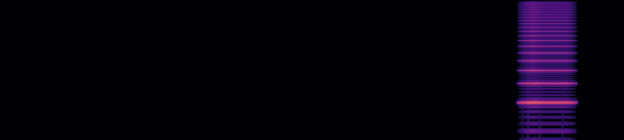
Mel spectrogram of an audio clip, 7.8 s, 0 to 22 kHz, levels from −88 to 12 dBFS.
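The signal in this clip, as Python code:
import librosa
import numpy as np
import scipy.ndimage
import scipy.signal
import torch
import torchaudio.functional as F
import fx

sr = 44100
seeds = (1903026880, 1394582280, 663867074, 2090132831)

y = fx.adsr_tone(sr, wave='saw', hz=1080.0, attack_ms=207.0, decay_ms=126.0, sustain_db=-4.5, held_s=0.63, release_ms=141.0, level_db=-20.5)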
